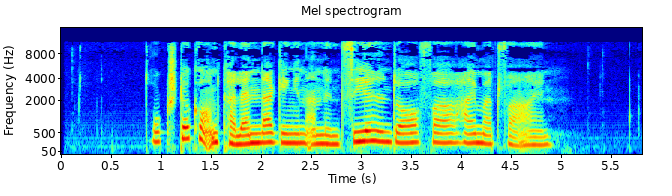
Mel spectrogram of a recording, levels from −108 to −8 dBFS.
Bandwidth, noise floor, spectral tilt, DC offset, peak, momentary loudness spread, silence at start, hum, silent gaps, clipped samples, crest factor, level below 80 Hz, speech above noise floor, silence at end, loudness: 11.5 kHz; -70 dBFS; -5 dB/octave; under 0.1%; -8 dBFS; 11 LU; 0.9 s; none; none; under 0.1%; 18 dB; -64 dBFS; 47 dB; 0.9 s; -24 LUFS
